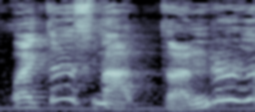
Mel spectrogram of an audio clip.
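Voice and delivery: high moaning Shaggy. Acted. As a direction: moan it as Shaggy. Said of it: "Shaggy moaned".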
